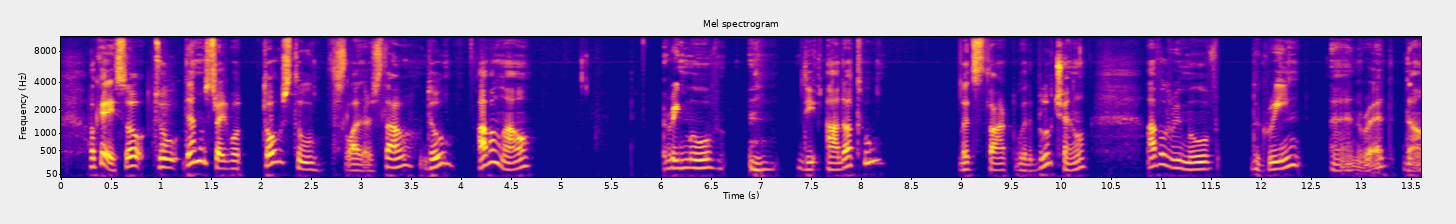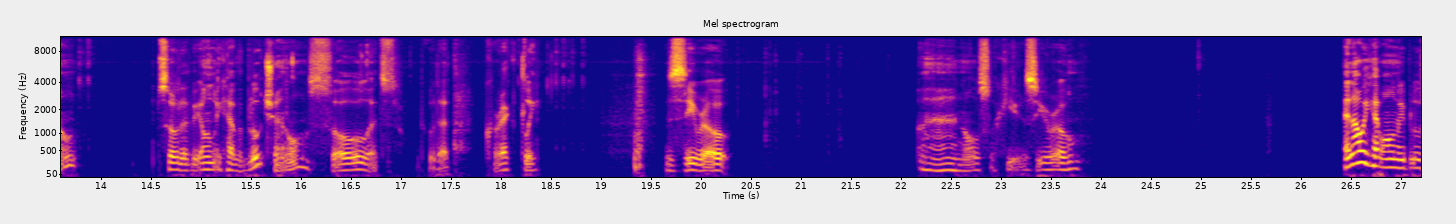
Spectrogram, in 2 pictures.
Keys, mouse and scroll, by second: 12.1 click, 13.7 click, 16.7 right click, 18.1 click, 18.4 click, 20.9-21.9 typing, 22.7 click, 23.0 click, 24.9 Return, 24.9 0.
